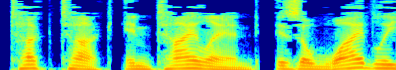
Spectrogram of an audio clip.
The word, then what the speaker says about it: tuk-tuk: The auto rickshaw, called tuk-tuk, Thai, tuk, pronounced tuk-tuk, in Thailand, is a widely used form of urban transport in Bangkok and other Thai cities.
